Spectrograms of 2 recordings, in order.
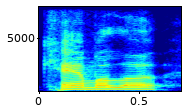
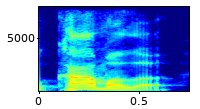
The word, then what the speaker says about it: Kamala: Is it Kamala? You know, they say K with like comma, or so Kamala.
